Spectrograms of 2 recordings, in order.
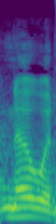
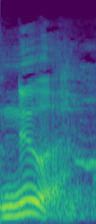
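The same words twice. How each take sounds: First: "Noah" said as NOH-ah; usual English Noah. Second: "Noah" said as NOO-ah; Quranic form of Noah. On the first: Preacher comparing the name to the Bible's, "Noah" as NOH-ah. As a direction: say "Noah" with a long o in the first syllable. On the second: Preacher citing the Quran's name for the flood's survivor, "Noah" as NOO-ah. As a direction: say "Noah" with an oo in the first syllable. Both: Shown as a demonstration. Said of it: "That sounds a lot like Noah to me".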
